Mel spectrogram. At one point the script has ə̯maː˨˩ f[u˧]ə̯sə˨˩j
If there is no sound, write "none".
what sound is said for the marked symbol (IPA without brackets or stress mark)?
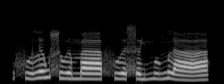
u˨˩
